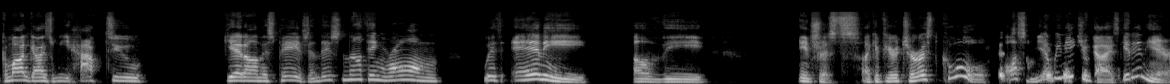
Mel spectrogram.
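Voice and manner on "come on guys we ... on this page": put-on yelling, higher. Retelling how they were yelling at people: imitating own yelling. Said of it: "yelling these things".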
